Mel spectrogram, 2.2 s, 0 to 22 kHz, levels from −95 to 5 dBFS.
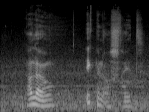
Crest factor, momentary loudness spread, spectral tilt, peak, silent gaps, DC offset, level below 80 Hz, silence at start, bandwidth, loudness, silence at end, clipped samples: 20 dB; 17 LU; -4.5 dB/octave; -16 dBFS; none; under 0.1%; -58 dBFS; 0 s; 19 kHz; -34 LUFS; 0 s; under 0.1%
